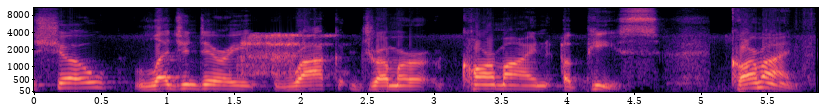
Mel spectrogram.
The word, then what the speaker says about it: Appice: Okay, so there's actually 3 different ways you guys pronounce it, right? Yeah, so what I've been doing is just saying, just call it Appice.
